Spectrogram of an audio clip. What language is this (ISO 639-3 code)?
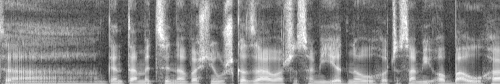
pol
